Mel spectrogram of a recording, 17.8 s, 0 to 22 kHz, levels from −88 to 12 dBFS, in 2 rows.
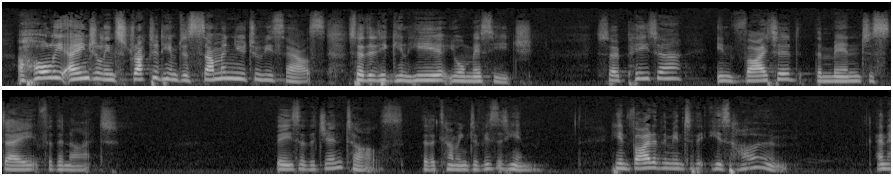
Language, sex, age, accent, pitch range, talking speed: English, female, 40-59, Australian, 170-225 Hz, 150 wpm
